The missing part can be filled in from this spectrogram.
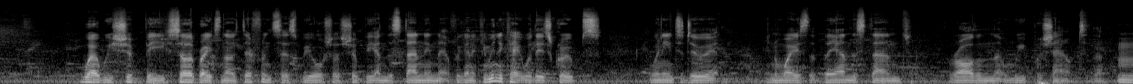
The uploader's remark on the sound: Podcasting live from the World PR Forum 2016 in Toronto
